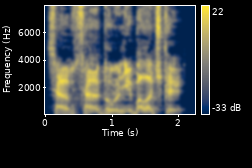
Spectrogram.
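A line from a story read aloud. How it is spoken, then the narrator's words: Grumbling uncle. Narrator (Ukrainian): буркнув дядько Вернон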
